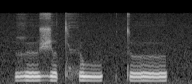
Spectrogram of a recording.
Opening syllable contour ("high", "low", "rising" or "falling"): high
